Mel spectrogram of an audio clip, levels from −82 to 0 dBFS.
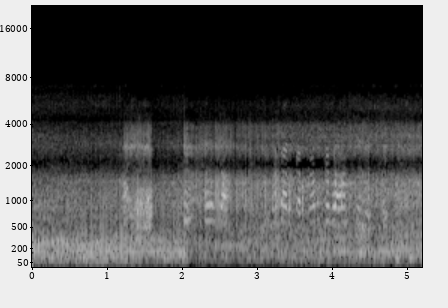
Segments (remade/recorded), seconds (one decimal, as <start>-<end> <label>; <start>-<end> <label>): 0.0-0.7 recorded; 0.7-3.3 remade; 3.3-4.0 recorded; 4.0-5.2 remade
